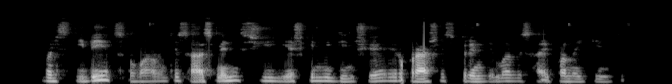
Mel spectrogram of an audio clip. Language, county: Lithuanian, Vilnius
